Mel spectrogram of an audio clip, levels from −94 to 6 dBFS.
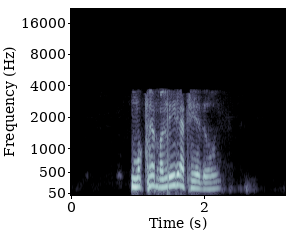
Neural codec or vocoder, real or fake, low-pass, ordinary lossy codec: codec, 44.1 kHz, 3.4 kbps, Pupu-Codec; fake; 3.6 kHz; MP3, 32 kbps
